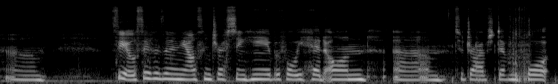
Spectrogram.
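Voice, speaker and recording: Her voice sits fairly high, with little pitch movement and a slightly mellow tone, as a young Australian woman talks fairly quickly into a phone camera held at arm's length. It's a casual travel vlog, chatty with many "like"s and laughs, filmed while walking forests and coastlines and driving, with a slight hiss or hum.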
